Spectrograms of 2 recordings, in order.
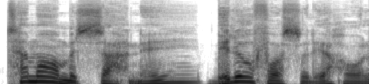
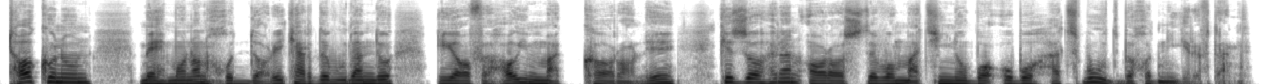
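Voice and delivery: usual speaking voice

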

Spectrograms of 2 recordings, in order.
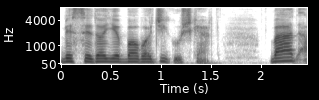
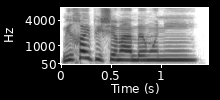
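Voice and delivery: raised, higher voice; louder, lifted questioning; 6 semitones higher, 5 dB louder than usual. A narrator's reading. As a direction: ask it out loud across the room. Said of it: "حقیقی بلند گفت".

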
